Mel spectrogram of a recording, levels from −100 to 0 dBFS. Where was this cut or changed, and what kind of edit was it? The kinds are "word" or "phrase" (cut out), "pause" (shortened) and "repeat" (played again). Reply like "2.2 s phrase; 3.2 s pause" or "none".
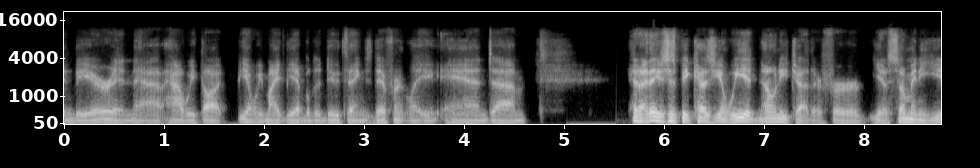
none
